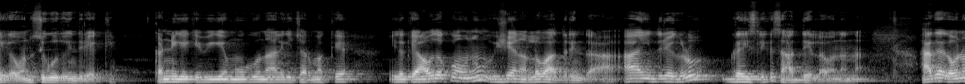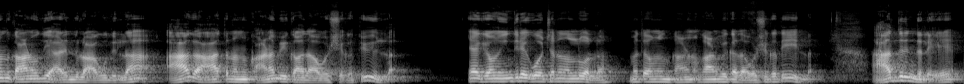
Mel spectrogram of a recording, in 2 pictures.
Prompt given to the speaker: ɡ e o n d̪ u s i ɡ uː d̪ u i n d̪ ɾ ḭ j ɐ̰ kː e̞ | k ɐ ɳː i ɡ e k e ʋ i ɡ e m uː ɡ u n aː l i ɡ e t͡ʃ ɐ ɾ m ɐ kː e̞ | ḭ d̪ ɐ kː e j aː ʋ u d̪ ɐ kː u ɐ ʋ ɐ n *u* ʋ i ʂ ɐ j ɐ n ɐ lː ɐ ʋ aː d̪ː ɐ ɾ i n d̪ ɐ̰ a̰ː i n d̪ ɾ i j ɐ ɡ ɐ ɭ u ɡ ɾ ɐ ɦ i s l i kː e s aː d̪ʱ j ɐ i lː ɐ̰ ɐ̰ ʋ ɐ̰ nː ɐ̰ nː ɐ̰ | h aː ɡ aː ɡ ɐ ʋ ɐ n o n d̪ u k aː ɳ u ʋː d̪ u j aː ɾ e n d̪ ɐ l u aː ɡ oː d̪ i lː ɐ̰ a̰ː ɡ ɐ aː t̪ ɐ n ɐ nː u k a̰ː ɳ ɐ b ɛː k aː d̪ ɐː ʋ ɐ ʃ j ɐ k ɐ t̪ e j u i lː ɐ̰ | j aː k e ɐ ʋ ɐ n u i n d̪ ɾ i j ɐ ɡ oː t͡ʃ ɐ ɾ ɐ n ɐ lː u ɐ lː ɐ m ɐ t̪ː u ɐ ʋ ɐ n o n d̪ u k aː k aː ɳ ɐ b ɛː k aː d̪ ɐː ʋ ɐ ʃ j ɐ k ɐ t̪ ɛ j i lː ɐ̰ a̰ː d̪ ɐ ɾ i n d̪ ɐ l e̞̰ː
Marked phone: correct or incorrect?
correct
